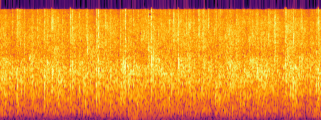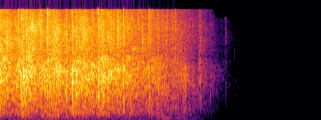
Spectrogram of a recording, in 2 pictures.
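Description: An audience applauds loudly in a large hall, then the applause fades away.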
